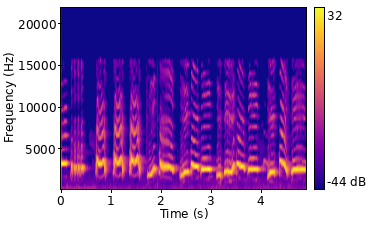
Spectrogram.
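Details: Chinese hwamei kept caged as a fighting bird, practising its song one morning while moulting: buzzy, stuttering opening notes, then a steady stream of loud, clear whistles that slide up and down.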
